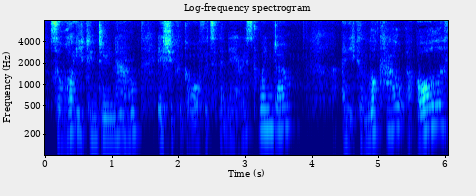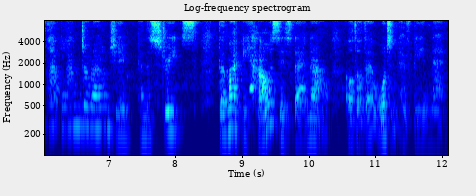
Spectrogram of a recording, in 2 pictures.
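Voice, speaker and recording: This Scottish woman's voice is lowish and creaky, at normal speed, as she animatedly leads a multi-sensory, interactive story for children and encourages listeners at home to join in. She's far from the mic, with roomy echo and a little hiss or hum.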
